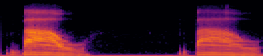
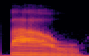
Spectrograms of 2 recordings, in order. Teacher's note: So you say ba and then try to effectively say the waw. So you end up with a round lips making a small round circle. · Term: diphthongs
